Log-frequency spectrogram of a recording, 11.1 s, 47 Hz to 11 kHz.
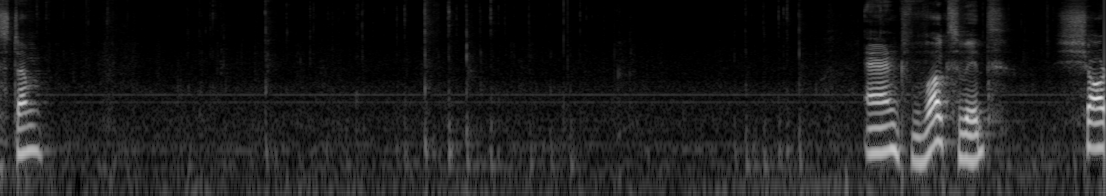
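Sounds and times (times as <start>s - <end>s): keyboard typing: 0.4s - 6.5s, 7.2s - 8.2s.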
